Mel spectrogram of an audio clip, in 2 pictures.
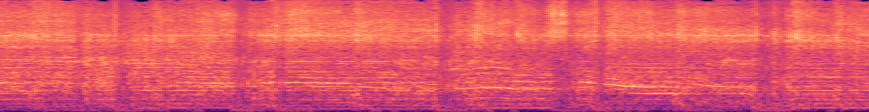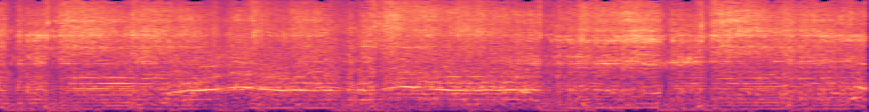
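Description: Live rock band playing loudly, with a male voice singing over electric guitars, drums and cymbals.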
